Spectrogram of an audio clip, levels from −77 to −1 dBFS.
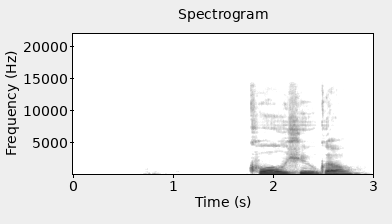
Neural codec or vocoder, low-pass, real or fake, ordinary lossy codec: vocoder, 48 kHz, 128 mel bands, Vocos; 14.4 kHz; fake; none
